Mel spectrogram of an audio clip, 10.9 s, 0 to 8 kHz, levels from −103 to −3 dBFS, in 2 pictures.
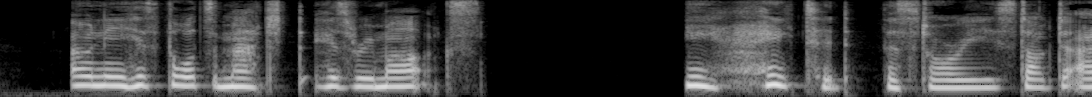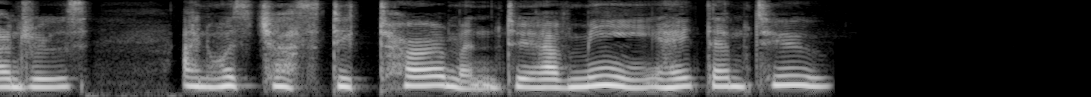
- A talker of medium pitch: No, high, 230 Hz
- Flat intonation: Yes, narrow, 2.3 semitones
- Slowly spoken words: Yes, slow, 120 wpm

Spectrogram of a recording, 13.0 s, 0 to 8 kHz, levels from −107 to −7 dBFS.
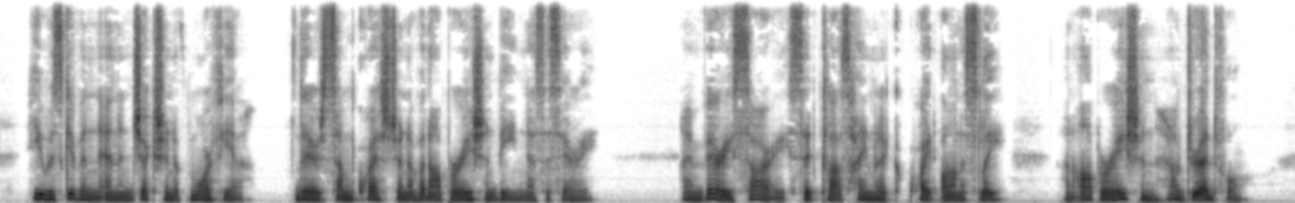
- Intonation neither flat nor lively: No, narrow, 2.1 semitones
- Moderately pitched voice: Yes, medium, 145 Hz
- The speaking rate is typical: No, slow, 130 wpm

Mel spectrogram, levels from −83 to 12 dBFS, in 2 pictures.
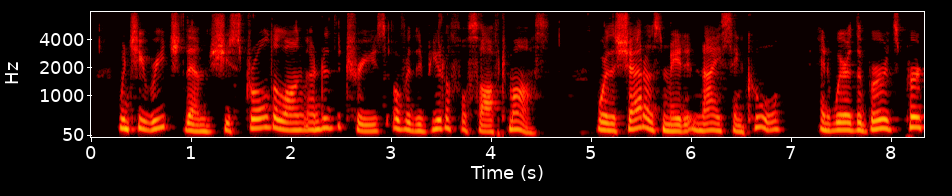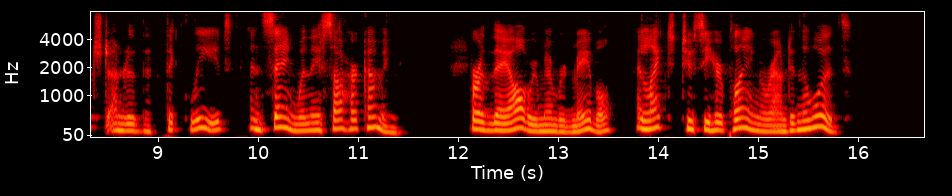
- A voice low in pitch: No, medium, 185 Hz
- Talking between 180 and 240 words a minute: Yes, average, 195 wpm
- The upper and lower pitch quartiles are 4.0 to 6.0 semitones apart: Yes, average, 4.6 semitones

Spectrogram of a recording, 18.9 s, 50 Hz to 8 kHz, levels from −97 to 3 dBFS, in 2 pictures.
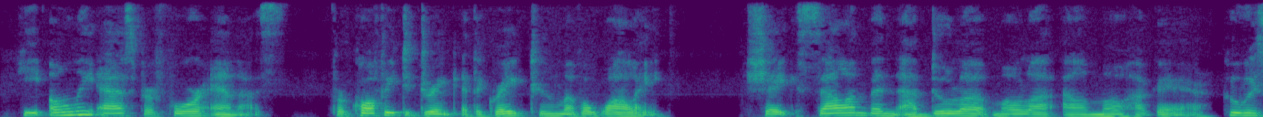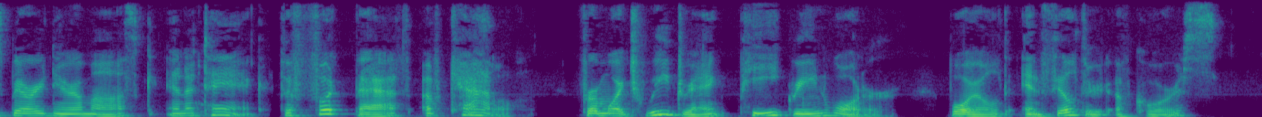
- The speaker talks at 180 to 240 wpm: No, average, 155 wpm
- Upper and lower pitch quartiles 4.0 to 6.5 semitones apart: Yes, average, 4.8 semitones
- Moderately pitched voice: Yes, medium, 145 Hz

